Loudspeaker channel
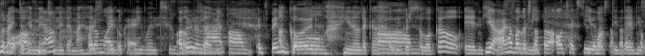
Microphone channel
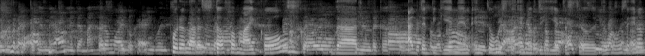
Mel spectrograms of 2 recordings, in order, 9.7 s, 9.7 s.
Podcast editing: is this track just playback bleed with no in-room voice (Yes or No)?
No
